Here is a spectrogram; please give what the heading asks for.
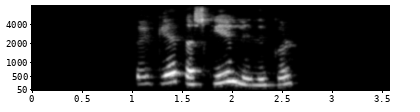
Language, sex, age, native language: Icelandic, male, 10, Icelandic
